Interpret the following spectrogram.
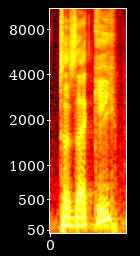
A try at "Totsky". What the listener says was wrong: There's a second T in there. Totsky.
